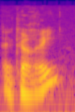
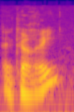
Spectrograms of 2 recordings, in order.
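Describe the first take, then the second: First: It is said with a French-style pronunciation. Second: The same.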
